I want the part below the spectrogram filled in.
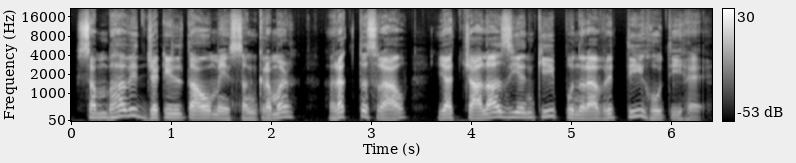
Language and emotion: Hindi, neutral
